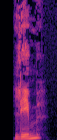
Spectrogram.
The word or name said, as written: læmme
